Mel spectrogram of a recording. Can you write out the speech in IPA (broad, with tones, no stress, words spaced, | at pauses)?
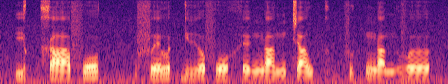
jə˨˩k̚xaː˨˩˨fo˦˥t̚ | fe˨˩˦lə˨˩k̚ji˨˩˦ə̯fo˨˩ he˨˩˨ŋa˨˩˦nca˨˩˦w kə˨˩k̚fɨ˦˥k̚ ŋa˨˩˨nvəː˧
